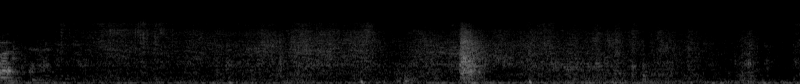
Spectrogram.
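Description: Old wallpaper being peeled off a wall in long strips: a faint, steady papery rustle, with one sharper knock a little past halfway.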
